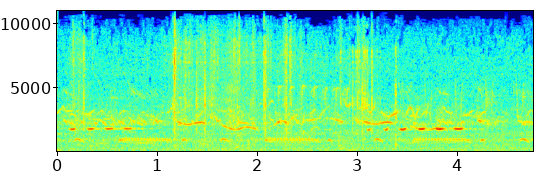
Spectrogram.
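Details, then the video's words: Orange-breasted Bushshrike giving level, hollow whistled notes about every one and a half seconds, with other birds twittering higher and a steady low rumble of wind. "you can hear the orange-breasted bushshrike."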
